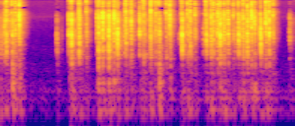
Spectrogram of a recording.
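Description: Fingertips type continuously on a backlit mechanical keyboard with black plastic keycaps, producing rapid, bright, clacky key strikes in dense bursts. Each click is short and dry, with brief pauses between flurries of typing.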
